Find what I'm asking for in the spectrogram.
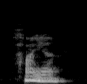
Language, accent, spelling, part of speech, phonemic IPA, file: English, Southern England, hiya, interjection, /ˈhaɪ(j)ə/, LL-Q1860 (eng)-hiya.wav
- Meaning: An informal greeting, hi, hello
